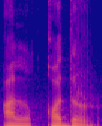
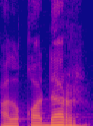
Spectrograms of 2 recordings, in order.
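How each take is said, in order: First: No vowel comes between the final d and r. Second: An extra vowel comes between the final d and r. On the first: The speaker calls it right. "Kalau nyebutnya Al-Qadr" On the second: The speaker calls it wrong. "jangan Al-Qadar"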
